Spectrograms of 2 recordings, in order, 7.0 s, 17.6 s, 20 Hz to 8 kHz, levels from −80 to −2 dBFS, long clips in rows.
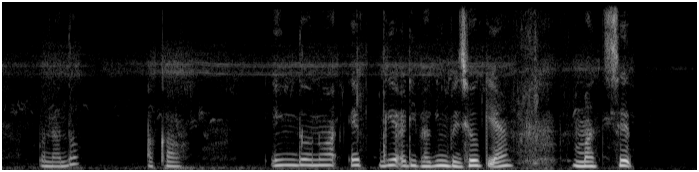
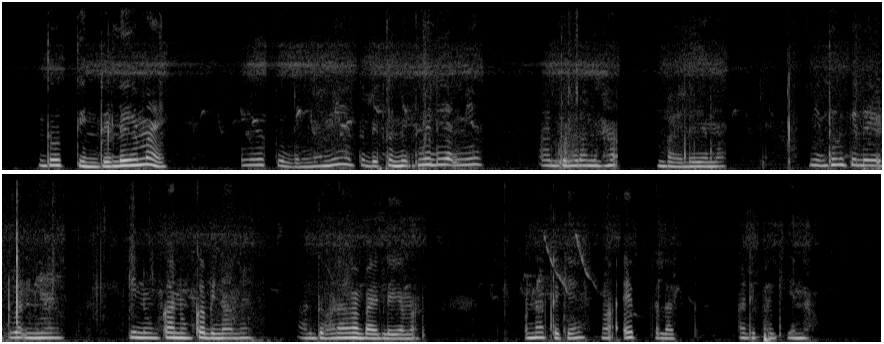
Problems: none marked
